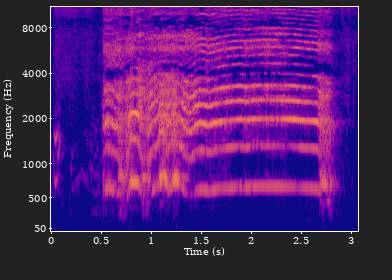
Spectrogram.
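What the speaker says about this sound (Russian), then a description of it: "Это петух марана." A Marans rooster crows once, close and loud, in a long harmonic cock-a-doodle-doo with no talk alongside it.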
